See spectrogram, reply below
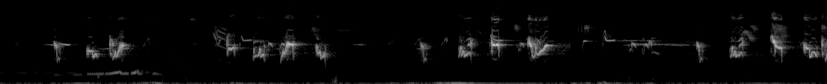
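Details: Far-carrying dawn song from a male Dark-capped Bulbul on a bush top: repeated bursts of bright, gurgling whistles and chirps in uneven groups, with a brief lower whistle near the start and a long steady note midway.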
